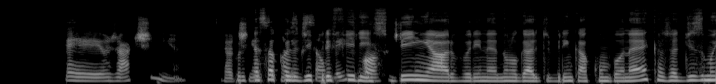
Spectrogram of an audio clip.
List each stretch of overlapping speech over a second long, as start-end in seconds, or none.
2.3-4.1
